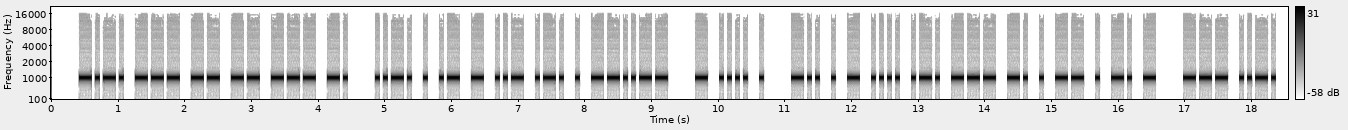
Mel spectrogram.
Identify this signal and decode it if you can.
Morse code, heard as a keyed tone, about 20 wpm, 1000 Hz. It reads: COMMON FEATURE, THE DETHRONEMENT OF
